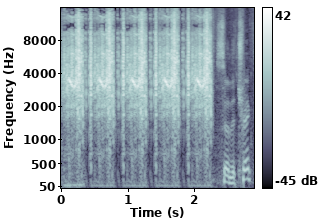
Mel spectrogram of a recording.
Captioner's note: camera shutter clicks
